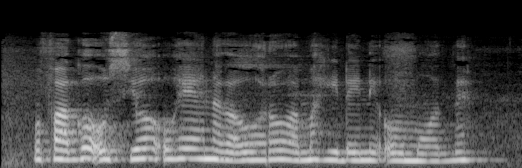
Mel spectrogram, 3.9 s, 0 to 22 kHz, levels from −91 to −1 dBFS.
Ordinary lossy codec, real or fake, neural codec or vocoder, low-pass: MP3, 48 kbps; real; none; 9.9 kHz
